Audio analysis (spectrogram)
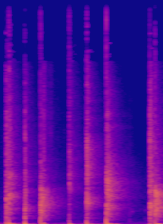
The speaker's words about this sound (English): Oh, my God. Oh, my God, boys, you just slapped each other.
